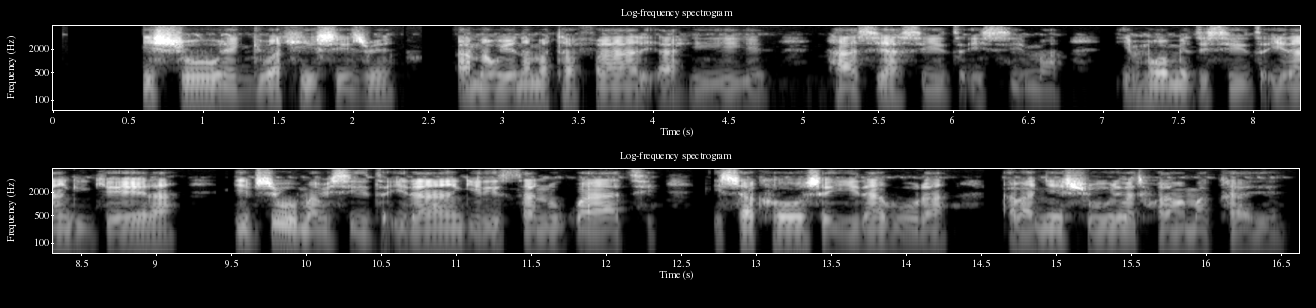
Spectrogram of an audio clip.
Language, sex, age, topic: Rundi, male, 18-24, education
